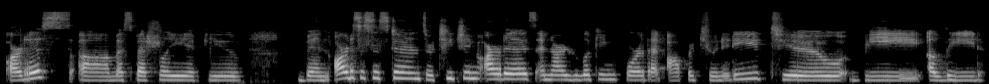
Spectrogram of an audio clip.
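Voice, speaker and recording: A woman's voice: mid-range voice, unhurried, no room sound. A woman, a project manager, presenting a program over a video call in an easygoing way with many fillers.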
